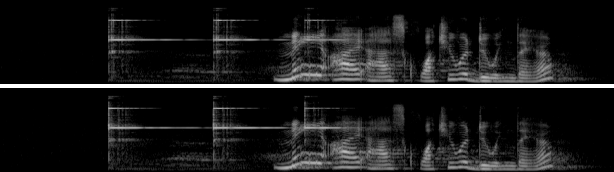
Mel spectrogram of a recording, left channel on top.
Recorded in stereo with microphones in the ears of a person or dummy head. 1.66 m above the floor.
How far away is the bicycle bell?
About 6.5 m.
